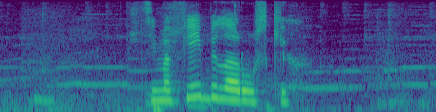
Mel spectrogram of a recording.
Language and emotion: Russian, neutral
